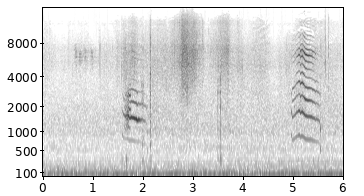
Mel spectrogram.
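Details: Shy orange tabby cat meowing: a brief soft mew, then after a few seconds one clearer bright meow that bends downward, against a persistent deep hum of outdoor noise.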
